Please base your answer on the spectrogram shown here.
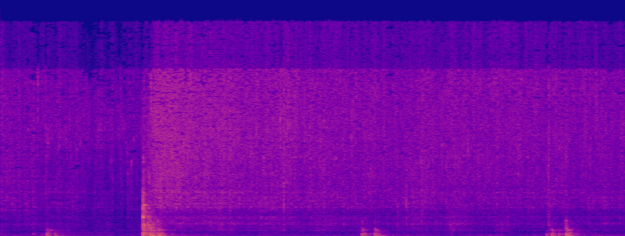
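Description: Mackerel fish fillet frying in a pan hisses in a continuous close sizzle that swells sharply as the fish is flipped, with a few soft clinks of a utensil and no speech.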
